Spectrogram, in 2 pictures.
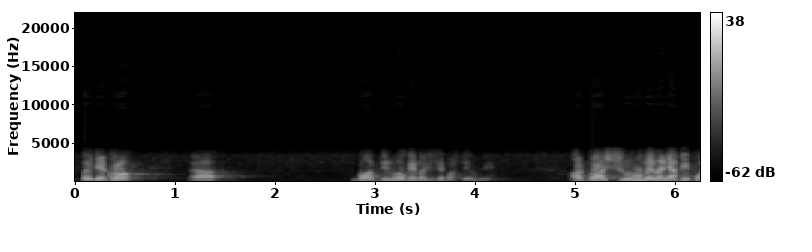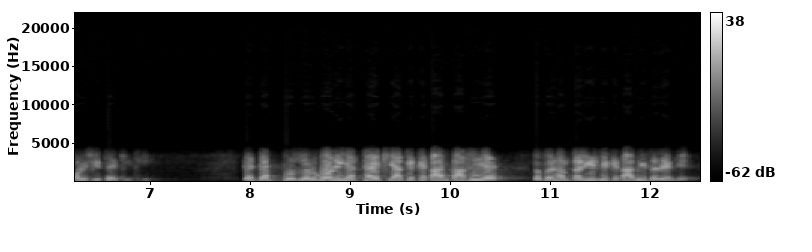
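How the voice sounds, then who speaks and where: A man delivering an impassioned religious sermon in a mourning hall, swinging between loud declaiming and low murmurs and reciting scripture. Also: lively intonation, pauses often. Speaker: Shia cleric delivering a majlis. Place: imambargah hall. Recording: tinny phone-like lo-fi recording.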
